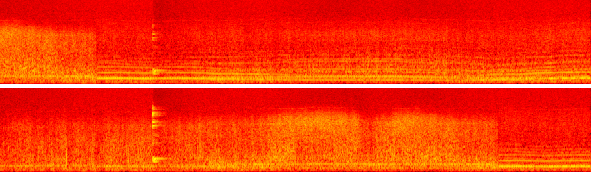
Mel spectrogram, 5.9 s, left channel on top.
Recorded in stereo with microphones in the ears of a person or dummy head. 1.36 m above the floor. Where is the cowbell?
55° right (ahead or behind).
